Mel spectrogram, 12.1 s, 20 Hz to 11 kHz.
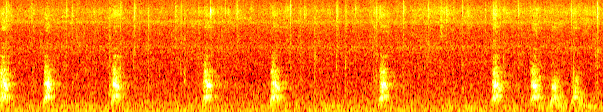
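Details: A neighbour's dog barks repeatedly on 27 October 2011, sharp single barks spaced roughly every one and a half to two seconds, quickening into a close cluster near the end, over a constant low hum.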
